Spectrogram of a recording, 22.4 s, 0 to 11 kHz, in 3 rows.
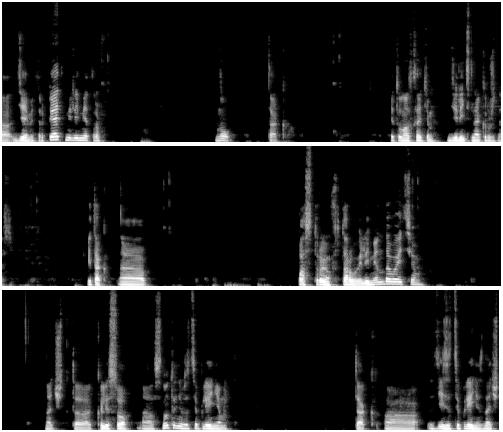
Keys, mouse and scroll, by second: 1.6 click, 2.2-2.6 scroll, 5.1-6.2 drag, 8.0-9.1 drag, 10.1-11.0 drag, 13.7-14.8 drag, 16.0-17.0 drag.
